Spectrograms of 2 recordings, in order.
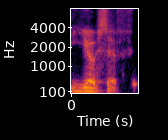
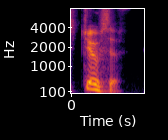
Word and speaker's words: Joseph: His brother does not pronounce it Yosef. It's Joseph.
